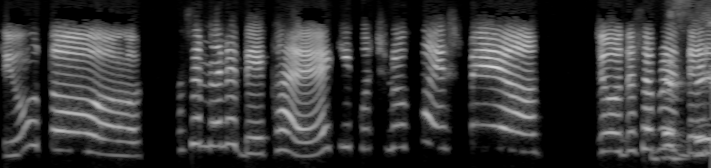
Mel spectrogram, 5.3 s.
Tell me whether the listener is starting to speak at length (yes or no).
no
